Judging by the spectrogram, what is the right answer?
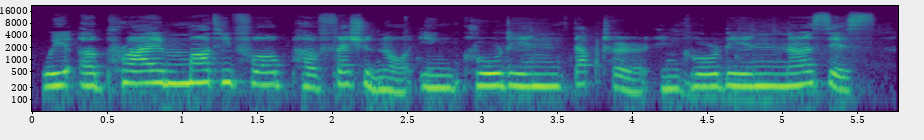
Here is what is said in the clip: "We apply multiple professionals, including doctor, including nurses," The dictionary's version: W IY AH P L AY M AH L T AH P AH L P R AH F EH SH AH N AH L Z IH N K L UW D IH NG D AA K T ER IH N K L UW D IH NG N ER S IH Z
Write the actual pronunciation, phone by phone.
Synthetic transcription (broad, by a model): W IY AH P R AY M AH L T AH F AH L P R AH F EH SH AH N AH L IH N K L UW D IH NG D AA K T ER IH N K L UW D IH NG N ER S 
